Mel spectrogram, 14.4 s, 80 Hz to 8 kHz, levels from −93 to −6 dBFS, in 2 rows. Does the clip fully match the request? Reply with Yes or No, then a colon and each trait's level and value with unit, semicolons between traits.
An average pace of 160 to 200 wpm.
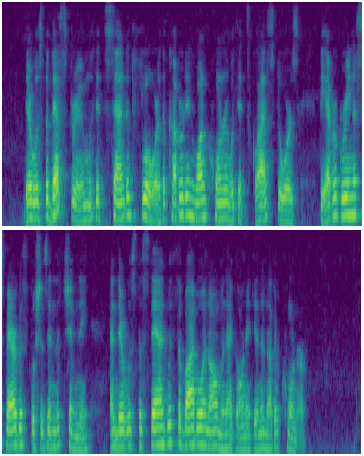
Yes: average, 170 wpm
